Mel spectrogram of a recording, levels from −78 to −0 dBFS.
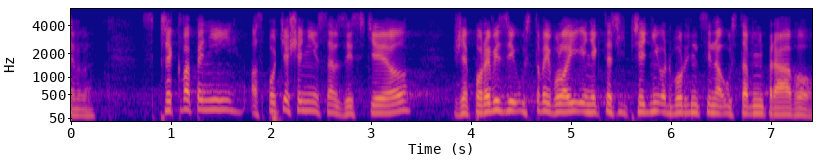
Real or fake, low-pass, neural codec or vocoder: real; 5.4 kHz; none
